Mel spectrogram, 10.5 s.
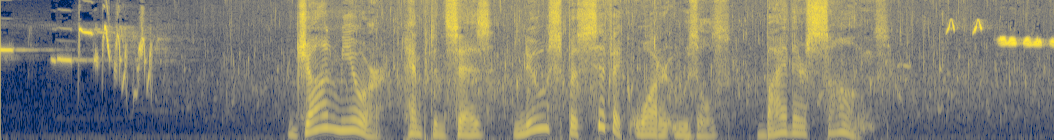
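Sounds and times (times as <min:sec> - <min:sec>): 
meadowlark singing: 0:00.0 - 0:01.7, 0:07.9 - 0:10.5
speech: 0:02.9 - 0:09.0.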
